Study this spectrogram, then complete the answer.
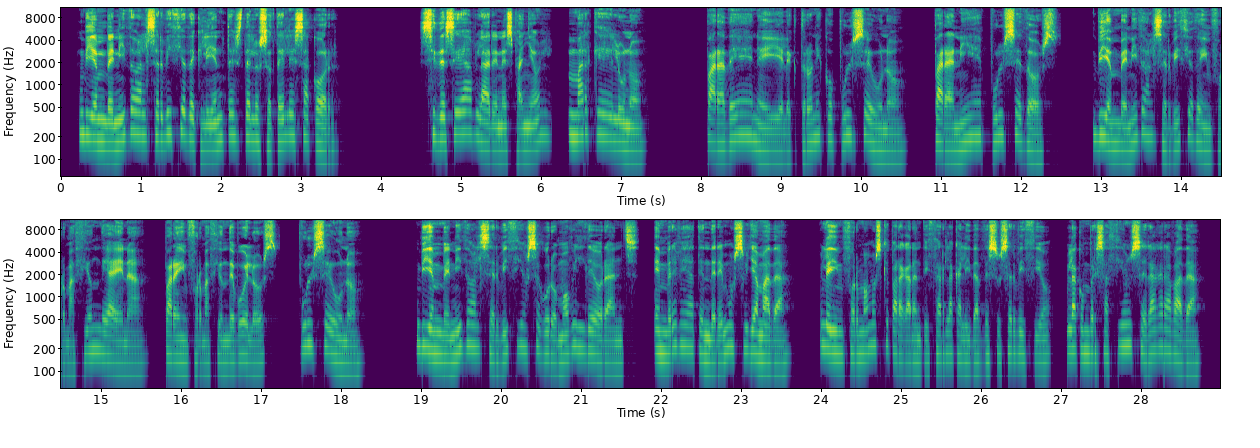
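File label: Spanish Spain female upbeat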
